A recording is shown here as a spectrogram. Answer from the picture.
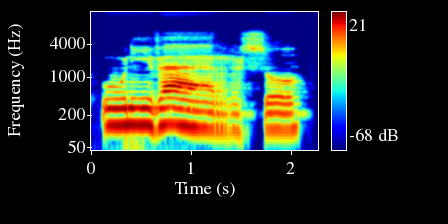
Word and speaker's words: universo: Open E on the stress of universo. Closed O.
